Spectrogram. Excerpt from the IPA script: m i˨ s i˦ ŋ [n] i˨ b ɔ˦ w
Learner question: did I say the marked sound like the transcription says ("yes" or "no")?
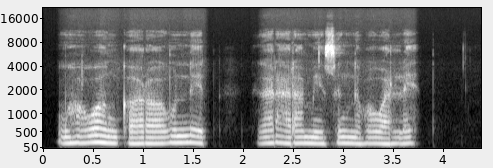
yes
